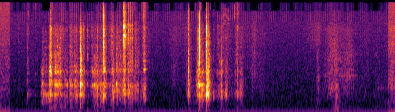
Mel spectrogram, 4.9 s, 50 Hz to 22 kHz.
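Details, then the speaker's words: Weller soldering station after the fix, with small sticks wedged in to stop a 10-year transformer buzz: only light taps and clicks from handling, no steady hum. Noise totally gone. "Noise totally gone."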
